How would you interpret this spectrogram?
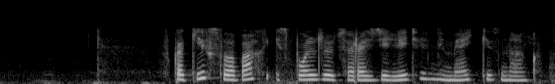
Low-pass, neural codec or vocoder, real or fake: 5.4 kHz; vocoder, 44.1 kHz, 128 mel bands, Pupu-Vocoder; fake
